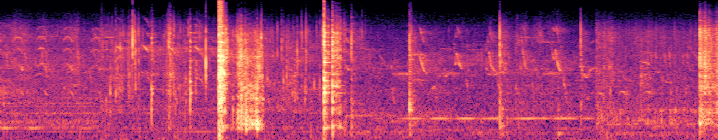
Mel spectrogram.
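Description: A metal ladle knocking against an iron wok: two sharp clacks about two and three seconds in, the first the loudest sound here. Birds chirp steadily in the background.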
